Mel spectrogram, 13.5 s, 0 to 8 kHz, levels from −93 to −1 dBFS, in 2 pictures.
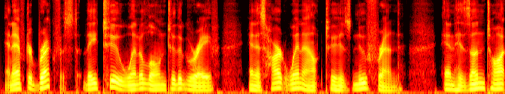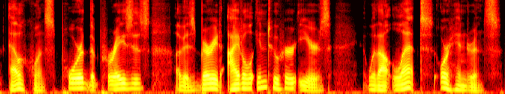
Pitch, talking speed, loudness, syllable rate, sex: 100 Hz, 165 wpm, -20 LUFS, 4.8 syllables/s, male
